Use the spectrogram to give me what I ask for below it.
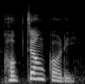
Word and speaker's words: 걱정거리: 누구 욕할 때 그쵸 걱정거리 마찬가지로 거리를 붙여서 걱정 거리 라고 쓰고 발음은 걱정거리 로 되는게 맞습니다 여러분들 재미난 그 새끼들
